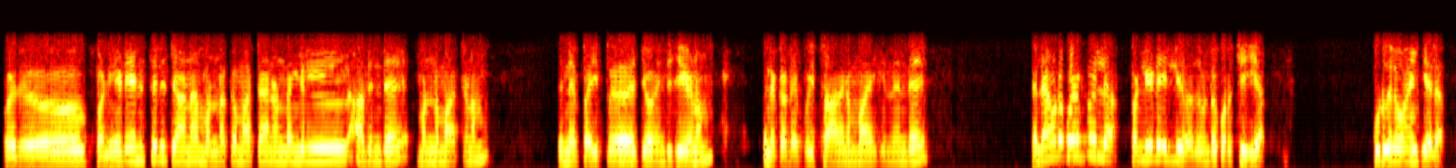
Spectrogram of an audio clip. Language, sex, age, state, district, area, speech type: Malayalam, male, 60+, Kerala, Kottayam, rural, conversation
